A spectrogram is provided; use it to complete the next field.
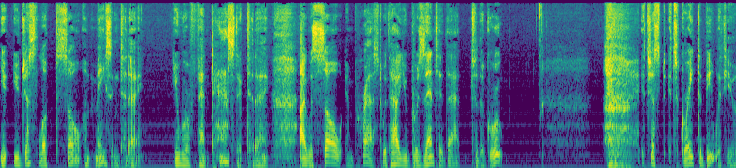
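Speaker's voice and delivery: very slow, unhurried, low-pitched register. Demonstrating a sexier voice on a phone call: very slow, low register. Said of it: "I speak very slowly to you".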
